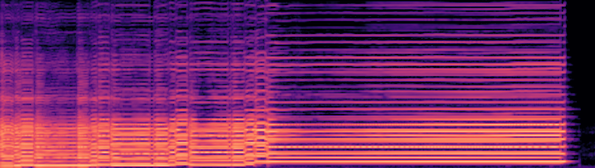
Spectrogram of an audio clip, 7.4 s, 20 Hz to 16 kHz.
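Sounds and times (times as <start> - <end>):
saxophone section playing in C: 0.0 - 7.2.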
